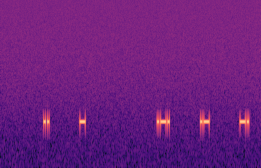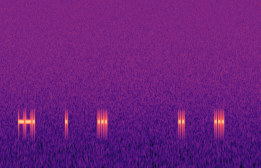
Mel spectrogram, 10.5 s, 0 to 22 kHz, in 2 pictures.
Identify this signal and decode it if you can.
Morse code, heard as a keyed tone, machine-sent, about 34 wpm, spaced as for 12 wpm, 1140 Hz. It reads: IT RANGES IS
